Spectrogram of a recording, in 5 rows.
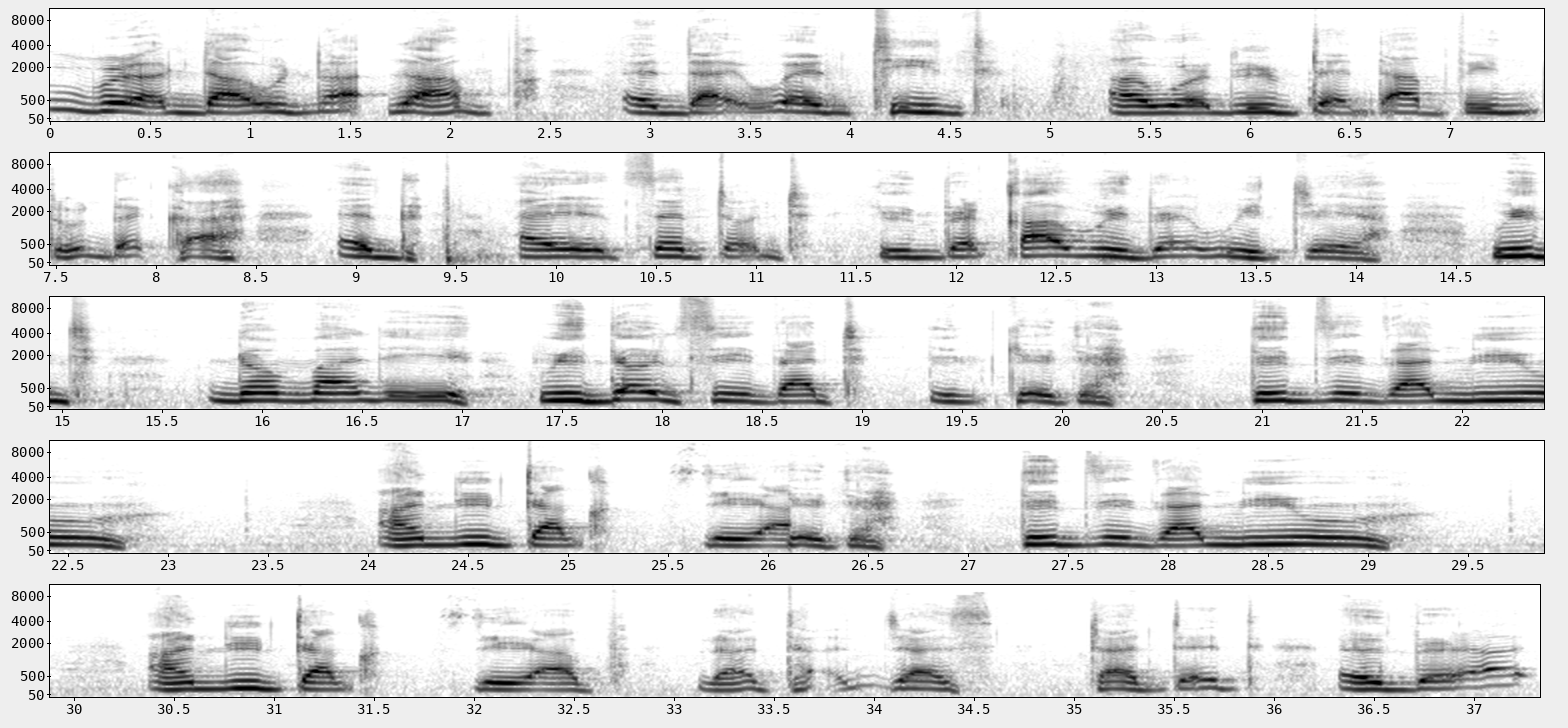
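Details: Adult man with cerebral palsy, apparently 39 and turning 40 in December per a fragmentary transcript; a doctor notes cerebral palsy can affect speech; dysarthria in cerebral palsy.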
